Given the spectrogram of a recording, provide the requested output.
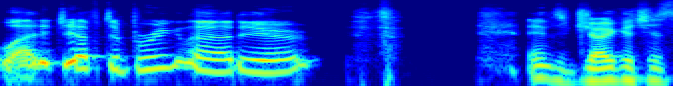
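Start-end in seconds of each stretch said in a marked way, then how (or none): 0.0-1.5 very high, fake sobbing cry. Retelling a parody where the Joker aims a gun at Batman, mock sobbing as Batman. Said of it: "Batman just like starts sobbing".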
